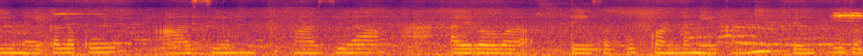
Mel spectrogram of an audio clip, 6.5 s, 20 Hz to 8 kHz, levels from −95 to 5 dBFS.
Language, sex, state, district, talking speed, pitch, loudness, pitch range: Telugu, female, Andhra Pradesh, Krishna, 65 wpm, 210 Hz, -17 LUFS, 205-220 Hz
